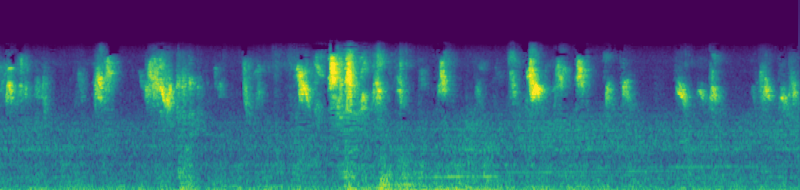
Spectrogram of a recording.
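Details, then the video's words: Sparrows at a window-mounted feeder during breakfast, part of year-round bird feeding; a busy flock gives dense, overlapping short chirps and tweets throughout, with low background hum. "Воробьи в кормушке - Завтрак"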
